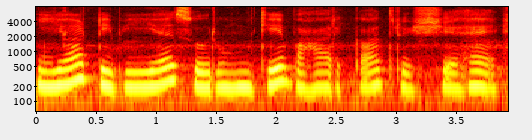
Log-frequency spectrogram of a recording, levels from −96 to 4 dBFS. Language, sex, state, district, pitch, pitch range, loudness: Hindi, female, Jharkhand, Ranchi, 195 Hz, 190-215 Hz, -17 LUFS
